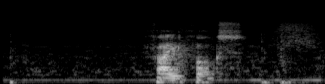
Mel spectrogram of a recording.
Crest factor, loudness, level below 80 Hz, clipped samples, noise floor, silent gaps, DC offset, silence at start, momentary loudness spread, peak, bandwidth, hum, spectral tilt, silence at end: 22 dB; -21 LUFS; -52 dBFS; under 0.1%; -53 dBFS; none; under 0.1%; 0.1 s; 23 LU; -4 dBFS; 7.8 kHz; none; -6 dB/octave; 0.05 s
